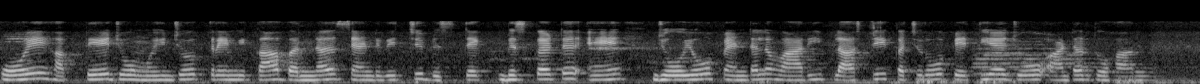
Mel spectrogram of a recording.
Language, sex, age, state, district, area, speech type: Sindhi, female, 30-45, Madhya Pradesh, Katni, urban, read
